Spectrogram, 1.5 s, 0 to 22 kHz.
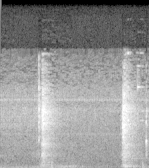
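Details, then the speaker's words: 1979 Chevrolet C3 Corvette after a dash wiring clean-up and removal of an aftermarket alarm and sound system: two dull clicks about a second apart, barely turning, as the low battery can't crank the engine while the charger is connected. "hey it started turning a little bit Yeah my battery is not good enough to crank it while my battery charger is charging"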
